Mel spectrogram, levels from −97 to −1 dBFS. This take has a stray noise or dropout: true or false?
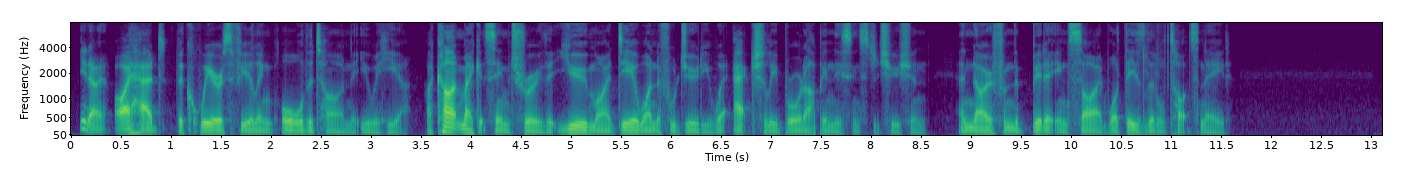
false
